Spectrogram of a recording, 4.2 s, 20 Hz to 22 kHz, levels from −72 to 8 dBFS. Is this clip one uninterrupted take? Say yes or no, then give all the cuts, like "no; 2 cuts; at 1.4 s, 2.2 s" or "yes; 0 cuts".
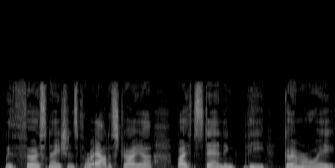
no; 3 cuts; at 1.0 s, 2.4 s, 2.9 s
